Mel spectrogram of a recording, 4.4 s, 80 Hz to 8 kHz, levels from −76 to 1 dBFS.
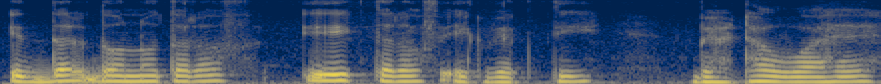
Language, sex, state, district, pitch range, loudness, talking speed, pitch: Hindi, female, Maharashtra, Washim, 175-190 Hz, -15 LUFS, 135 wpm, 185 Hz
